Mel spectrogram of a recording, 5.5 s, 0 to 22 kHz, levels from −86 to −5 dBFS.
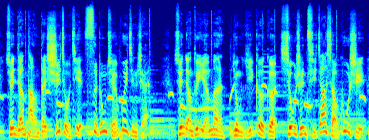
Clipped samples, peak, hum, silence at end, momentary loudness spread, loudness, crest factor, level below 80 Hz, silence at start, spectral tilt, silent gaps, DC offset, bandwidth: under 0.1%; -8 dBFS; none; 0 s; 4 LU; -25 LUFS; 18 dB; -54 dBFS; 0 s; -4.5 dB/octave; none; under 0.1%; 19.5 kHz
